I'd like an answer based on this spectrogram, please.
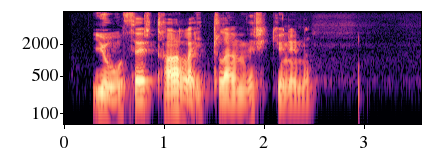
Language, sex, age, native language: Icelandic, male, 30-39, Icelandic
